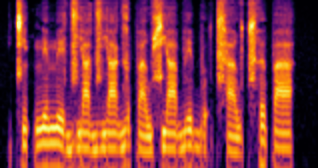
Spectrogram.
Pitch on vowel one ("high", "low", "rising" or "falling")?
low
